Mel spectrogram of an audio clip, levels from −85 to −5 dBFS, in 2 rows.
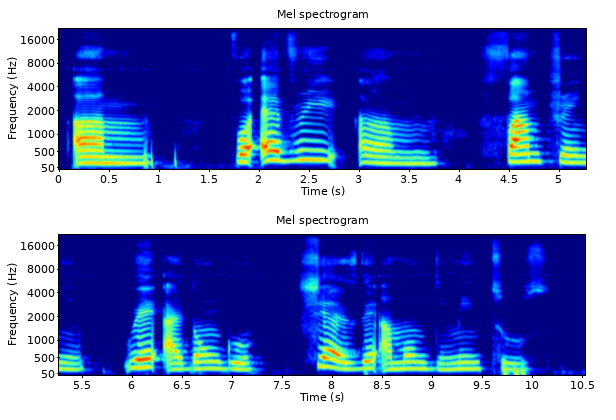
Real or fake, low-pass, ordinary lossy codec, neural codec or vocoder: fake; none; none; autoencoder, 48 kHz, 128 numbers a frame, DAC-VAE, trained on Japanese speech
